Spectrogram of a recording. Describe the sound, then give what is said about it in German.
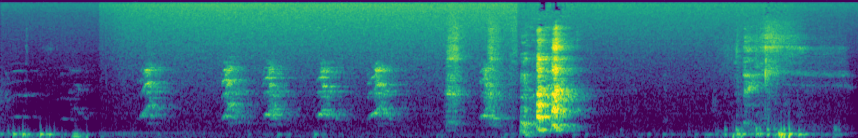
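A dog in the background lets out a series of short, evenly spaced yelps, then a louder drawn-out howling cry, followed by another whining bark, all over a low steady hum. “Hört ihr eigentlich den Hund gerade im Hintergrund?”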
